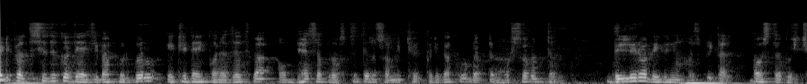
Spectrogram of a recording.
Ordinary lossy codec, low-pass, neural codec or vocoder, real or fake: none; 7.2 kHz; codec, 32 kHz, 1.9 kbps, SNAC; fake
